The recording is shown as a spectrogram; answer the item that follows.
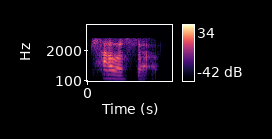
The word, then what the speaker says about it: Khilafah: It is more well known in English texts as the Caliphate, but the actual Arabic term is Caliphate, which is spelled K-H-I-L-A-F-A-H.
